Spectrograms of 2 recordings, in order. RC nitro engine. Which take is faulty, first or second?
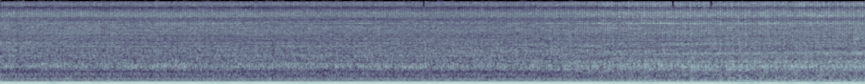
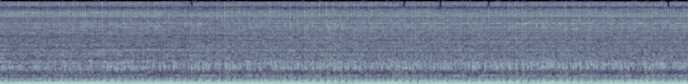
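second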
